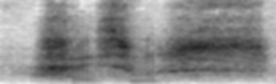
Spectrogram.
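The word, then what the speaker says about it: Jesús: you pronounce pronounce this you do want to stress on the second syllable that's what the accent on the means here Jesus pretty straightforward once you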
